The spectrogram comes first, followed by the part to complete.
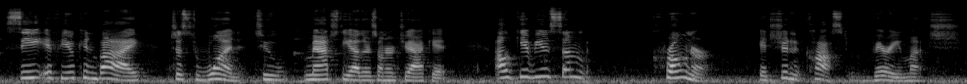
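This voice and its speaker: A woman voicing a gentle, caring mother of young girls in a storybook. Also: a little high, animated, takes it slowly, a little hiss or hum, low-quality recording. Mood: brisk, concerned.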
